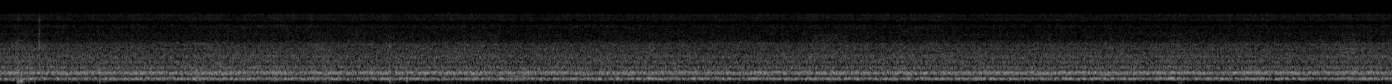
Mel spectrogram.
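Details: A constant, even drone comes from a Nepali beekeeper's honey bees, kept in hives that multiplied from one to nineteen over two months; the hum never breaks and carries a soft hiss.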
